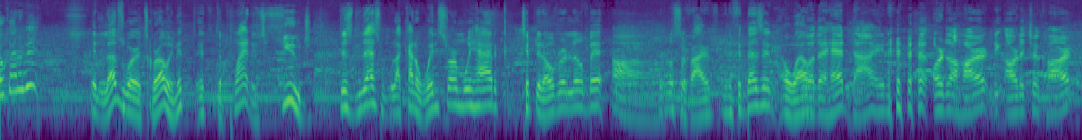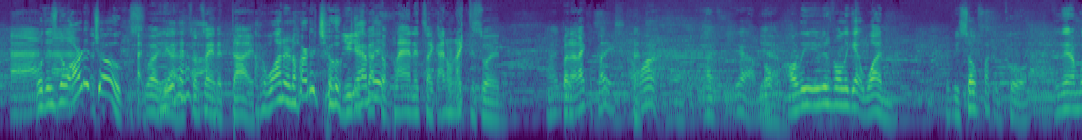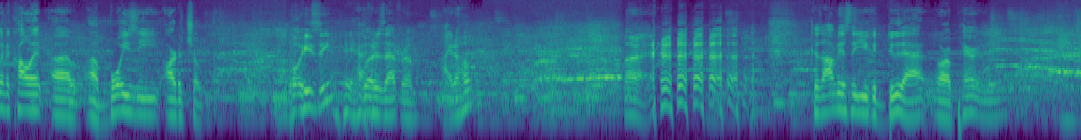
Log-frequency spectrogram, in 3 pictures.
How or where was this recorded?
busy venue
